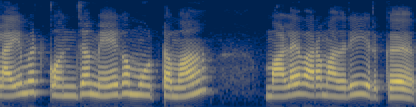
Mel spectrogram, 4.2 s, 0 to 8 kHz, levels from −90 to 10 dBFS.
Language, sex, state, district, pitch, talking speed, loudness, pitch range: Tamil, female, Tamil Nadu, Nilgiris, 235 Hz, 85 wpm, -15 LUFS, 215-260 Hz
